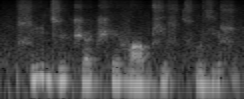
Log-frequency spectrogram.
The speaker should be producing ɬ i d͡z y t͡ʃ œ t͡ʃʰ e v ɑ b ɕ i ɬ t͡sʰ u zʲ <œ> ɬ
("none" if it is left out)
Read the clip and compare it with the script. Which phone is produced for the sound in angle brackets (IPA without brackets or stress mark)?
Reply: ø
